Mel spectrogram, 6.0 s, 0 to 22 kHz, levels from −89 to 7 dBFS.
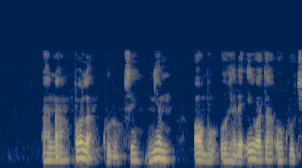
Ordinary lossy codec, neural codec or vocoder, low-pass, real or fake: none; none; 7.2 kHz; real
